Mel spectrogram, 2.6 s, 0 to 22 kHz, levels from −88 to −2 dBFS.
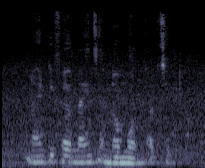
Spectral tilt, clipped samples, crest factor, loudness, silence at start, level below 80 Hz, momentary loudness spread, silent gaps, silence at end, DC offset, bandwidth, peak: -6.5 dB/octave; under 0.1%; 16 dB; -39 LUFS; 0.05 s; -64 dBFS; 10 LU; none; 0 s; under 0.1%; 16.5 kHz; -24 dBFS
